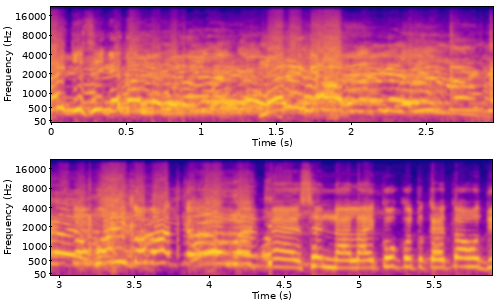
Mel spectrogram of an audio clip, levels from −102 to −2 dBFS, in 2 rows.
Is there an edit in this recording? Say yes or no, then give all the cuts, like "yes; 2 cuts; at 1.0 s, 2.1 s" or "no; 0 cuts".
yes; 1 cut; at 4.4 s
